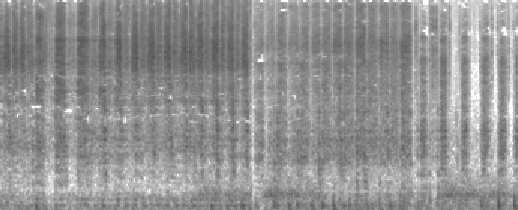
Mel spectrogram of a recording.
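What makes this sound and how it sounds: A marker tip is rubbed back and forth across a flat paper coloring page, filling in the background near a character's hair. The result is a steady, bright, hissy scratching in quick rhythmic strokes, lighter and more broken toward the end.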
